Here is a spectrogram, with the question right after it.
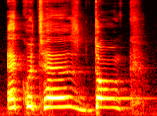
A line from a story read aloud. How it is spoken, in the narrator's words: cried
